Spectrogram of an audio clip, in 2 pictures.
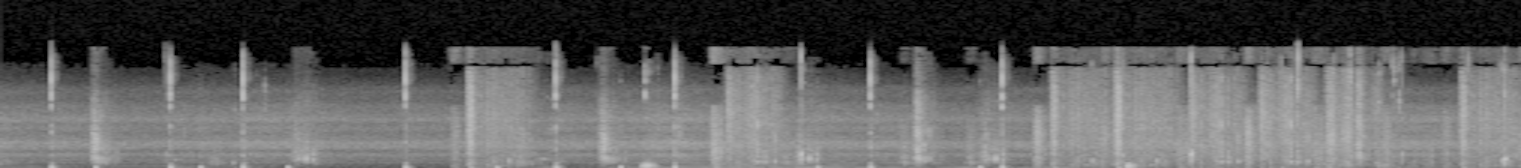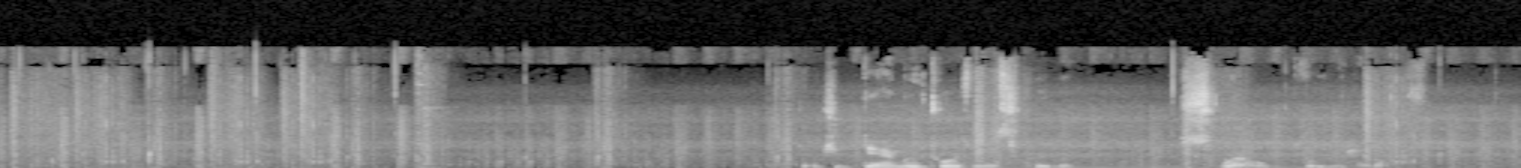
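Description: Blocks of earth crumble and break with quick, repeated crunching knocks.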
